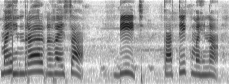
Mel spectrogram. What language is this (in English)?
Maithili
